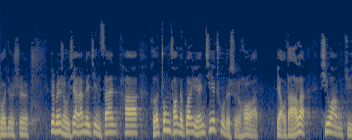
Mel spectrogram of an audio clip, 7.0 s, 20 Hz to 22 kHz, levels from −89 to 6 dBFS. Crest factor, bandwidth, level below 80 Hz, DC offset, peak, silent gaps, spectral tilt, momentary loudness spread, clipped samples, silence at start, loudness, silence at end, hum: 18 dB; 11.5 kHz; -62 dBFS; under 0.1%; -4 dBFS; none; -7.5 dB/octave; 8 LU; under 0.1%; 0 s; -22 LUFS; 0 s; none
